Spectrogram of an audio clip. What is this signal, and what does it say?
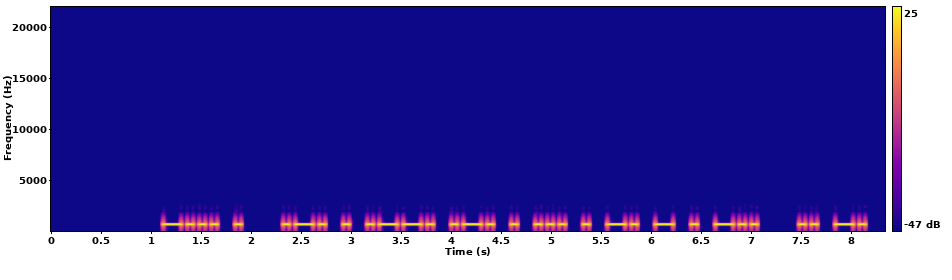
Morse code, heard as a keyed tone, about 20 wpm, 700 Hz. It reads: BE REPRESENTED IN
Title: Sets of 5 Words 20wpm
